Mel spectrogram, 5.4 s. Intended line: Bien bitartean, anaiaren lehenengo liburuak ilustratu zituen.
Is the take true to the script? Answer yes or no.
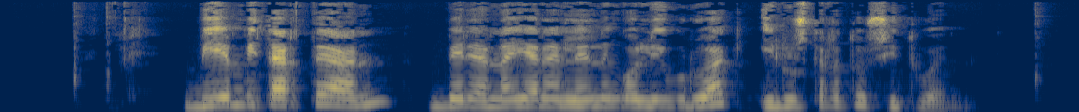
no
